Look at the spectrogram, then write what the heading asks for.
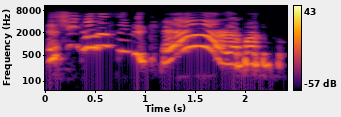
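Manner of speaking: very high, loud, slow exclamation; alarmed cry. Acted. Puffin telling friends the queen is dangerous, shrieking. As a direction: shriek it in shock. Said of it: "said Puffin Muffin".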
